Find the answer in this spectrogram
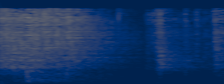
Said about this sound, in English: Moose crashes through the supermarket window and gallops down the street.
